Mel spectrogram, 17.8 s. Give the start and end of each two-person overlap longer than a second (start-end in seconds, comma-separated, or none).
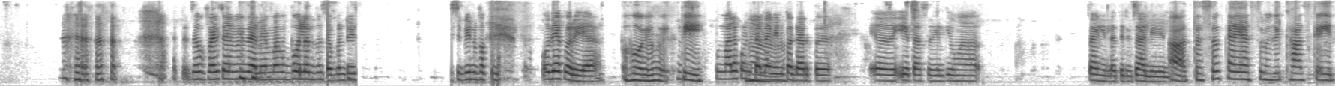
none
